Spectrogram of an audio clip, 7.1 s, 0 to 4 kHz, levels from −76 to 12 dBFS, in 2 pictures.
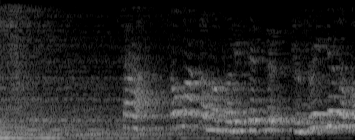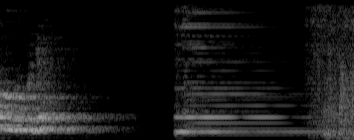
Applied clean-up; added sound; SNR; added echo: none; none; none; reverberation time 1.2 s.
